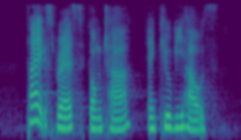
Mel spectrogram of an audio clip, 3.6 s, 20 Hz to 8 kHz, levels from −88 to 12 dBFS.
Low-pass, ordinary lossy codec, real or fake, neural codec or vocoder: 7.2 kHz; AAC, 32 kbps; real; none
